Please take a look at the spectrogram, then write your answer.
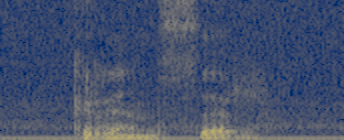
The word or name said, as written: gränser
